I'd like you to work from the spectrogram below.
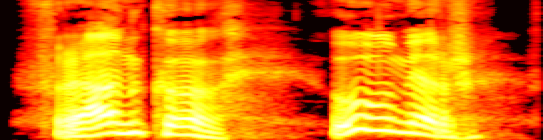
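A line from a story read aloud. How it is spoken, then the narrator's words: Sobbing announcement. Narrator (Russian): всхлипывая, объявил действующий председатель правительства Ариас Наварро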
